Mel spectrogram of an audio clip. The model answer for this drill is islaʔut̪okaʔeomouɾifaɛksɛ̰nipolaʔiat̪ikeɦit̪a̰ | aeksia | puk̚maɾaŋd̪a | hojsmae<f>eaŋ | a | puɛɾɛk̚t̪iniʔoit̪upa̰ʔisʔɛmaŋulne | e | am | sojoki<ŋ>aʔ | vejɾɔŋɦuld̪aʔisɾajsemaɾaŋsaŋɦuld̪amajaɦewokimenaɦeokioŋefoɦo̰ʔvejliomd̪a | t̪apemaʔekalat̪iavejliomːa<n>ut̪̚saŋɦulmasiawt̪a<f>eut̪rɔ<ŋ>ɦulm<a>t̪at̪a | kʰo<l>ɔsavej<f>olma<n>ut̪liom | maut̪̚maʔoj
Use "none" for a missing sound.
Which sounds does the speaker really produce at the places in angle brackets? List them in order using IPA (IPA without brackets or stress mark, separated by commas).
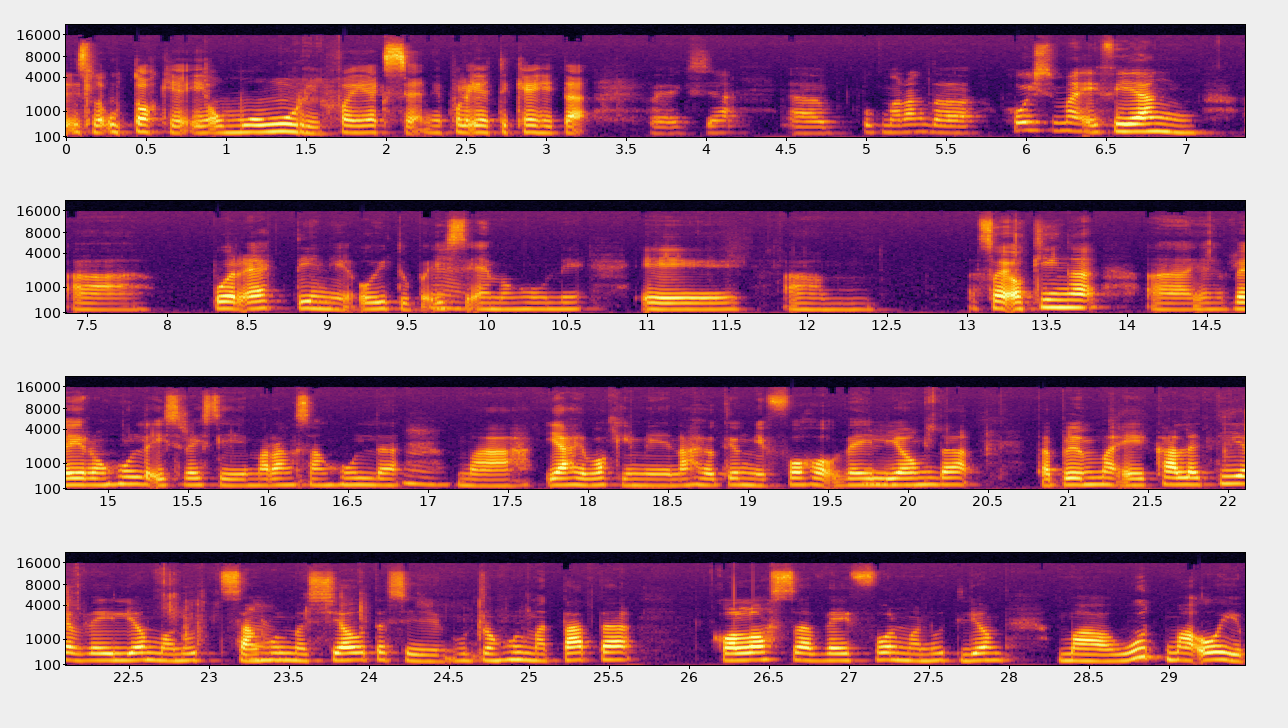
f, ŋ, n, s, ŋ, a, l, f, n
